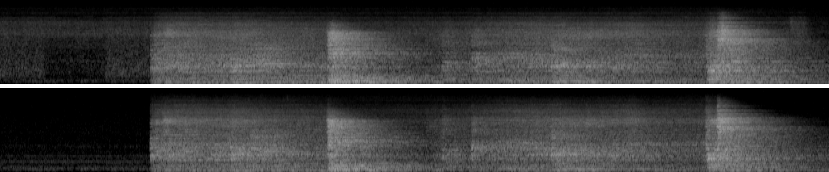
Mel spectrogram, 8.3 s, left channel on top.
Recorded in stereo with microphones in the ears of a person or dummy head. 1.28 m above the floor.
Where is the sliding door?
35° right (ahead or behind), 1.7 m.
